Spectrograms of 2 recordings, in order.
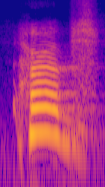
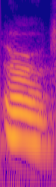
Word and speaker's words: herbs: bottles of course herbs when you say herbs if you um or the Americans say herbs don't they I'm sorry I hear all this time I've been saying herbs and you're probably wondering what's he talking about um if you're talking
